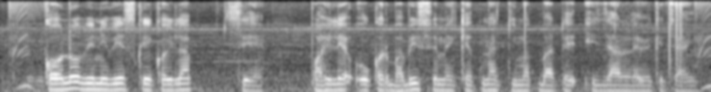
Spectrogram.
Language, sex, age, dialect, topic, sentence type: Bhojpuri, male, 18-24, Northern, banking, statement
